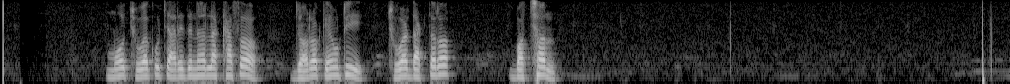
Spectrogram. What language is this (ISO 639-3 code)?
ori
